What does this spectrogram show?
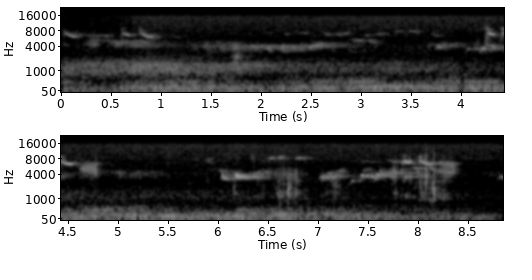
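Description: Small birds chirping and singing in short repeated phrases over a steady low rumble.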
